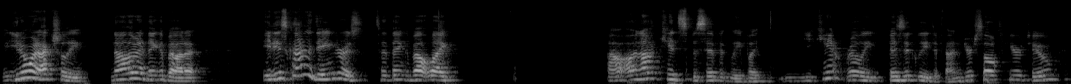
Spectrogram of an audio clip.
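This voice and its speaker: A woman's voice: medium pitch, animated, brisk, fairly bright tone. Blunt, sweary woman streamer, slightly distant mic. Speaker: livestream host. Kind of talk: casual opinionated livestream chat.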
